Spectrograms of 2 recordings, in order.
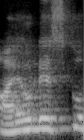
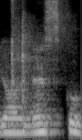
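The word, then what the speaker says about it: Ionesco: इसको आयोनेस्को भी प्रोनाउंस कर सकते हैं, योनेस्को भी कर सकते हैं।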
